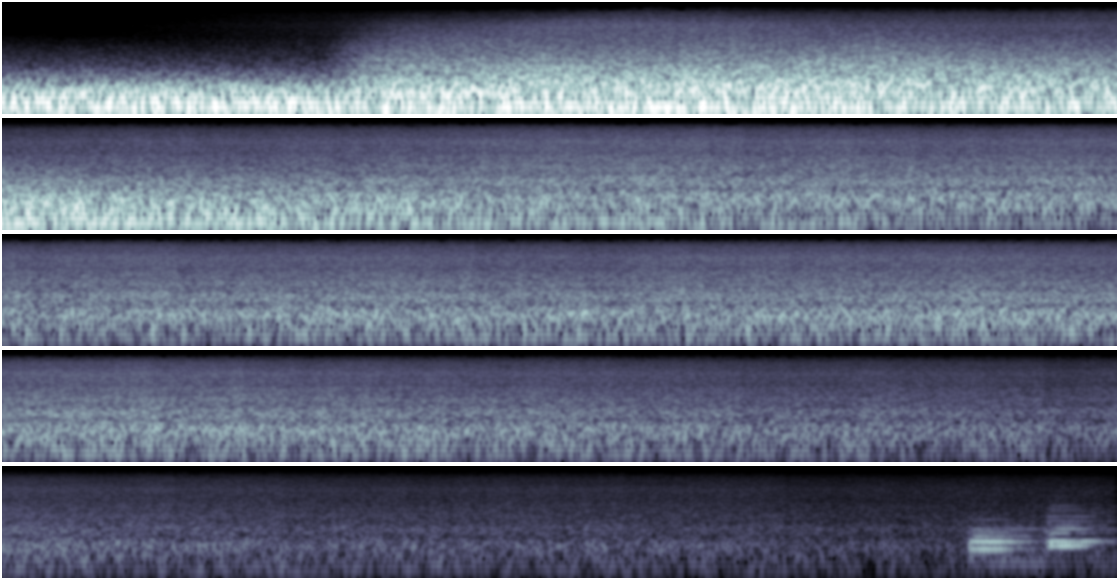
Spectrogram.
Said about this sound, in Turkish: Ülkenin suyunu kesen yaratık olmadığı için su dağdan aşağı akmaya başlamış.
